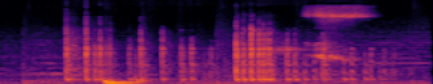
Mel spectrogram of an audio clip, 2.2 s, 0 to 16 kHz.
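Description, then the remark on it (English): Dice clattering across a hard surface in two quick bursts of sharp, rattling clicks, fairly loud, with a brief high ring near the end and no talking. “16 on the dice.”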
